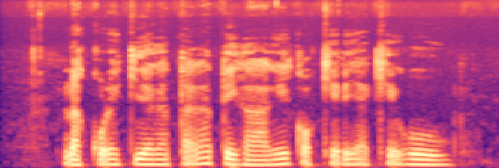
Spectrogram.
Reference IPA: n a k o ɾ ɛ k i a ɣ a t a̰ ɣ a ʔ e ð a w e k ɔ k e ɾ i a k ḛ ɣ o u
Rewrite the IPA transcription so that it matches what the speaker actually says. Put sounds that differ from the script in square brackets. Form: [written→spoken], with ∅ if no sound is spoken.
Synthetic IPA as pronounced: n a k o ɾ ɛ k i a ɣ a t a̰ ɣ a [ʔ→t] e [ð→ɣ] a [w→ɣ] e k ɔ k e ɾ [i→e] a k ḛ ɣ o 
